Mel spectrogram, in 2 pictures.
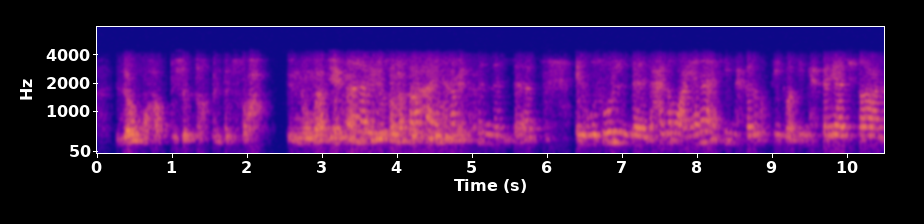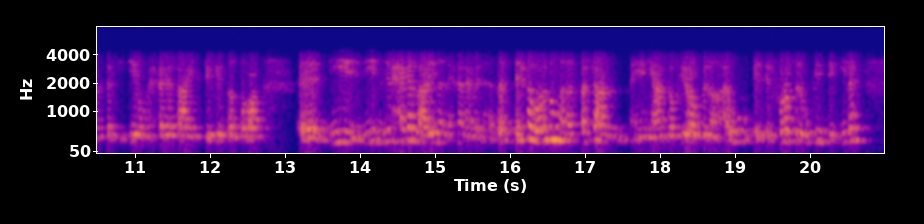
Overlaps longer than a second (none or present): present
